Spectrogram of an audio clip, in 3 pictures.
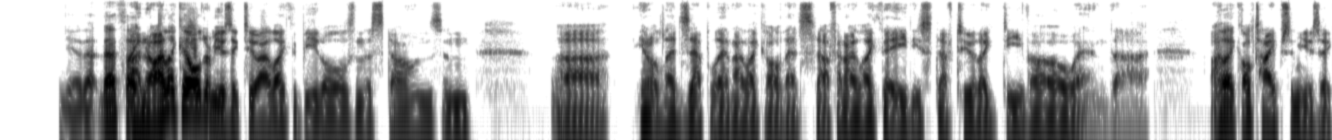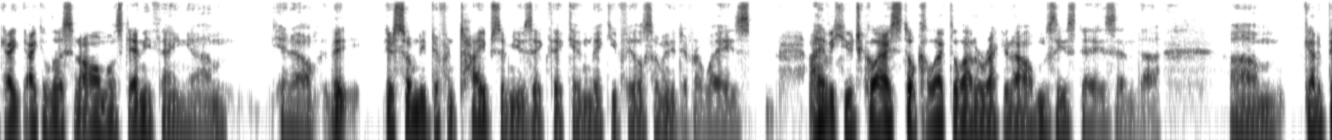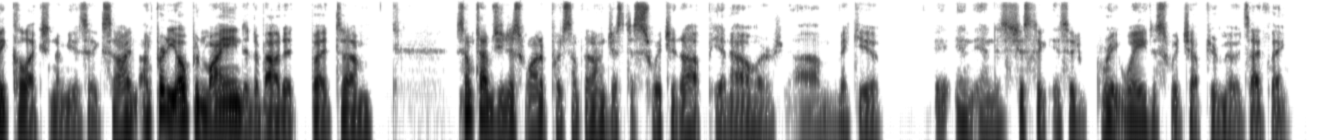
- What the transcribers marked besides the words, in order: none
- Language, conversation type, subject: English, unstructured, How do you think music affects your mood?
